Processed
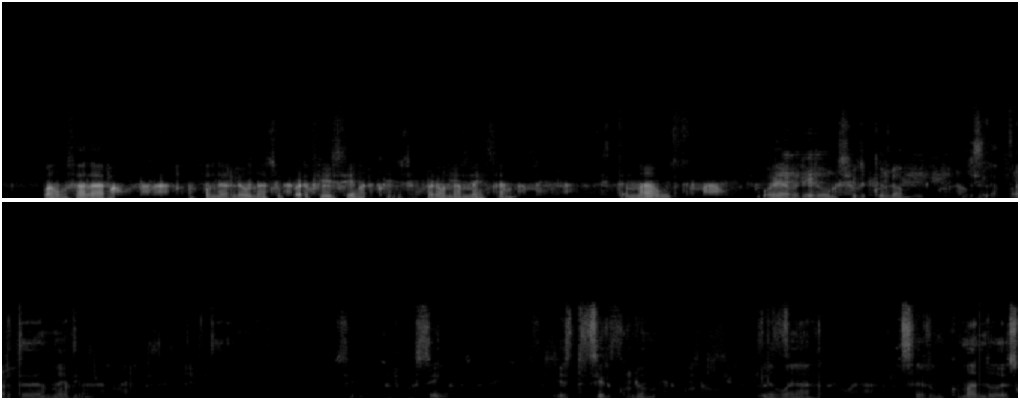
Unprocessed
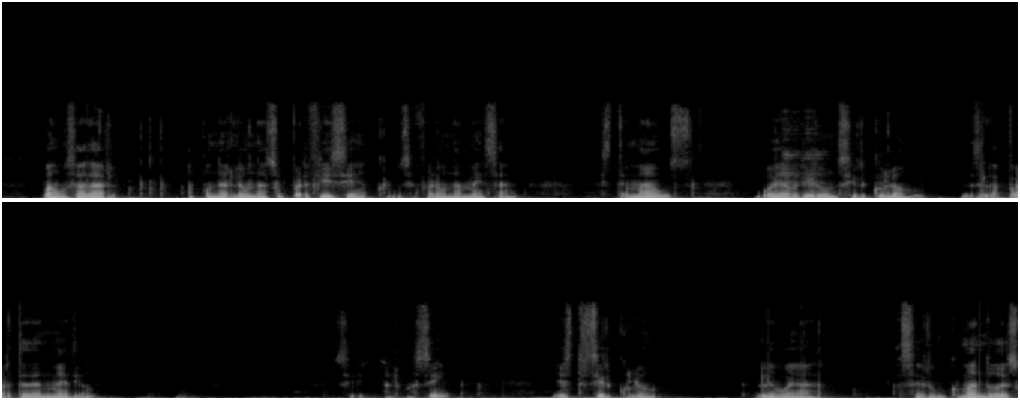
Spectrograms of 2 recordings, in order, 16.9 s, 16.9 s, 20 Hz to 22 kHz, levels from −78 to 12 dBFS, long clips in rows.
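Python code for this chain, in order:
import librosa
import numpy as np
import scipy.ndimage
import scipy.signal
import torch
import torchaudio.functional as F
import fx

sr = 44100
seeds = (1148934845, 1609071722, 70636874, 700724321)

y = fx.filter_sweep_bandpass(x, sr, from_hz=1300.0, to_hz=7300.0, start_s=5.6, end_s=8.66, q=2.3)
y = fx.echo_stepped(y, sr, ms=535, hz=1100.0, octaves=1.4, feedback_pct=70, wet_db=-4.0)
y = fx.level_steps(y, sr, step_db=9)
y = y * librosa.db_to_amplitude(7.5)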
